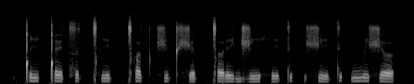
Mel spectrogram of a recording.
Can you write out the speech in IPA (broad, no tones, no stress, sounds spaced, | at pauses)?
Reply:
ǃ i ǃ e t͡s ə ǀʰ i t ǀʰ ʌ t t͡ʃ i t ʃ ə t ǀ ə ɾ i d͡ʒ i h i t | ʃ i t | m i ʃ ə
